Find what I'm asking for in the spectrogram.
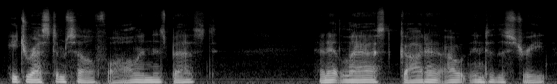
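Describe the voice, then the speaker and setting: A male audiobook narrator with a fairly low voice. He reads classic fiction in a dramatic storybook style. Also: flat delivery, slow, warm tone.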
